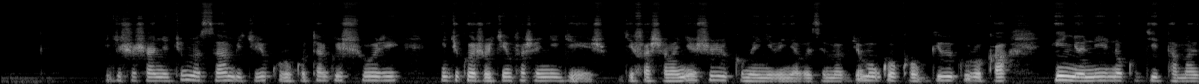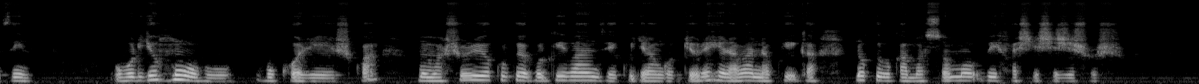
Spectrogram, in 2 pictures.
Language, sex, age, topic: Kinyarwanda, female, 25-35, education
